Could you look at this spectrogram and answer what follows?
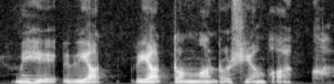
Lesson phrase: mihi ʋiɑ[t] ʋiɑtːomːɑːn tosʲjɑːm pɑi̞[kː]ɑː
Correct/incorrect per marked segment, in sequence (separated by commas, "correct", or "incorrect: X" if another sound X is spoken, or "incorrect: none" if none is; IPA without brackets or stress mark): correct, correct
